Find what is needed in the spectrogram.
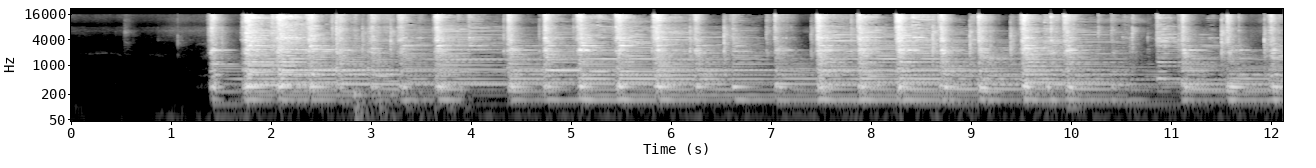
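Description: Acoustic guitar strummed by a young child, beginning about a second and a half in. It goes in a steady run of about two strokes a second, the chord ringing on between strokes.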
